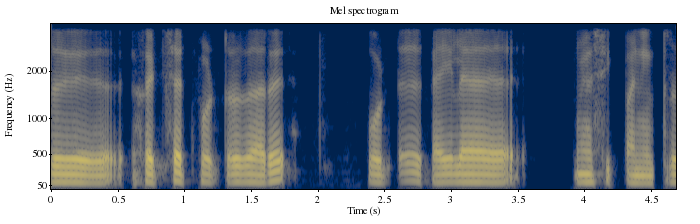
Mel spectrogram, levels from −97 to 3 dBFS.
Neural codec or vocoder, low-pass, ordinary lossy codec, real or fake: codec, 16 kHz, 2 kbps, FunCodec, trained on Chinese and English, 25 frames a second; 3.6 kHz; none; fake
